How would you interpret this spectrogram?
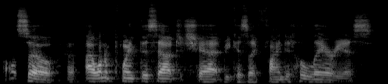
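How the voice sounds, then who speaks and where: A man's voice: medium pitch, moderate pace. A man hosting a casual reaction show, explaining game trailers to his audience.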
